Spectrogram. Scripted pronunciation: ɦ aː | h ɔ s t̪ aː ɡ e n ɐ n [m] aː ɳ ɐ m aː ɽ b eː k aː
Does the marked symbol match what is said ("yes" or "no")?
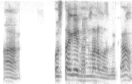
yes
